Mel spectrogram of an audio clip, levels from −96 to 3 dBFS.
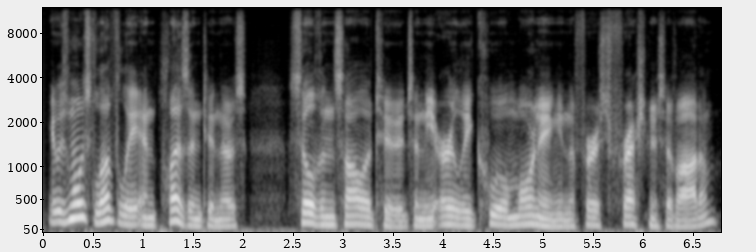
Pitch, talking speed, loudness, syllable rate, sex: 120 Hz, 185 wpm, -17 LUFS, 5.3 syllables/s, male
